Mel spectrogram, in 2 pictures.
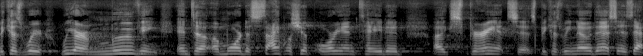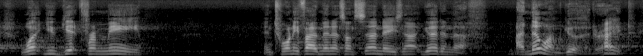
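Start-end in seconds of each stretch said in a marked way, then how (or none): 11.6-12.7 sarcastic, ironic, tongue-in-cheek, tossed-off delivery. Joking to the congregation about the sermon's length: sarcastic. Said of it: "Sarcasm if you're listening to this on podcast".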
